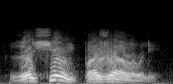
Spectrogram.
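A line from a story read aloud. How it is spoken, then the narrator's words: Menacing question. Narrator (Russian): грозно спросила она у ребят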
